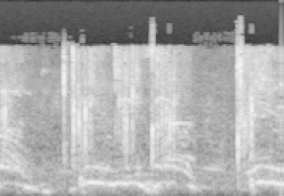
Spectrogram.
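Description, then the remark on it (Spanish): A protest crowd at a rally in the Plaza de la Marina in central Zamora shouting in rhythmic bursts against president Mañueco and the environment councillor, demanding resignations in the Junta; loud chanted cries rise and fall in unison with brief gaps, voices mixing into a dense roar. “Se han pedido dimisiones en la Junta, se han escuchado gritos contra el presidente Mañueco, el consejero de Medio Ambiente y sus directores generales.”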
